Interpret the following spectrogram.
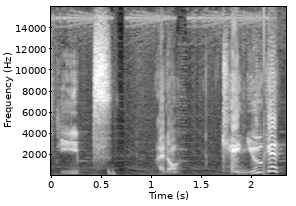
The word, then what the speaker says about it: yips: It's like called yips. Y-I-P-S. It was capitalized in the sub, and they also just pronounce it as yeeps.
